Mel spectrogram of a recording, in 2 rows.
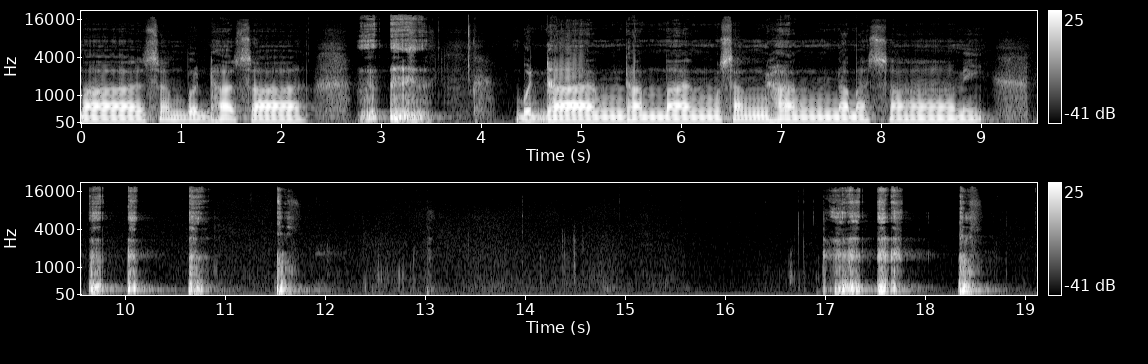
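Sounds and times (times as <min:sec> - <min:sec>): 
speech: 0:00.0 - 0:03.6, 0:04.4 - 0:10.8
person clearing throat: 0:02.8 - 0:03.6, 0:09.6 - 0:12.0, 0:17.0 - 0:18.8
person coughing: 0:02.8 - 0:03.6, 0:09.6 - 0:11.9, 0:17.0 - 0:18.8.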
